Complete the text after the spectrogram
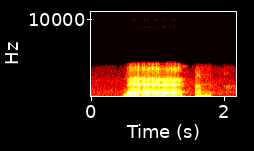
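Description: A sheep bleats once in a long, quavering, wavering call, then gives a short second bleat right after, both fairly loud against a quiet background.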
